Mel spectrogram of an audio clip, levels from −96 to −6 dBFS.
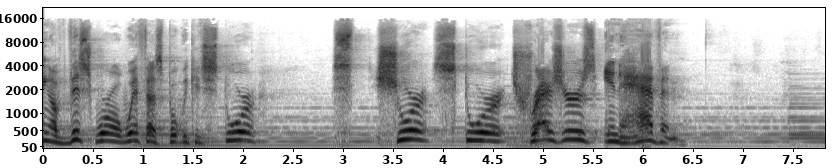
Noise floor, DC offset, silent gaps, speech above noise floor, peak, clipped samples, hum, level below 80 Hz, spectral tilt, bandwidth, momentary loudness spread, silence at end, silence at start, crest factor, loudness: -45 dBFS; under 0.1%; none; 29 dB; -2 dBFS; under 0.1%; none; -58 dBFS; -3 dB/octave; 16 kHz; 8 LU; 0 s; 0 s; 16 dB; -16 LUFS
